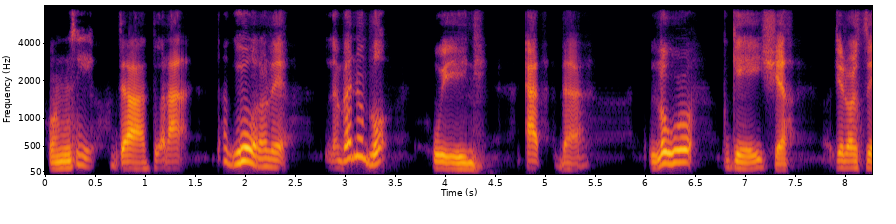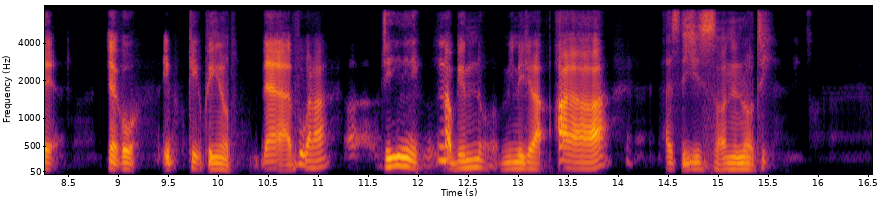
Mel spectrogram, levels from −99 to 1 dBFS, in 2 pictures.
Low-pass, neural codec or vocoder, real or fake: 7.2 kHz; codec, 16 kHz in and 24 kHz out, 0.4 kbps, LongCat-Audio-Codec, four codebook decoder; fake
